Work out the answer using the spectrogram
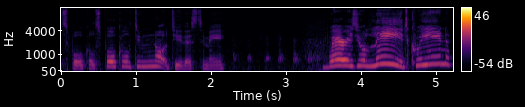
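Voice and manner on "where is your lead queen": slow, raised-pitch demand, climbing on the last word; exasperated demand. Real, not acted. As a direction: draw it out louder, losing patience. Asks again, exasperated with animal.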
